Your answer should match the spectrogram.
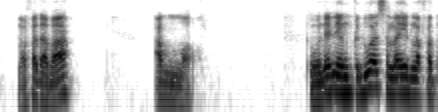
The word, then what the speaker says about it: Allah: Ya, contoh yang diidgamkan ini ya yang sering kita temui tentu yang pertama adalah lafaz Allah. Lafaz apa? Allah. Kemudian yang kedua, selain lafaz Allah ya Allahumma sama aja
